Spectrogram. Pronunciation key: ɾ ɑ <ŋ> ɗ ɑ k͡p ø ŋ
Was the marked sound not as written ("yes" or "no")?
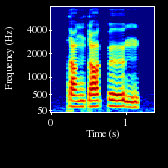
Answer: no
